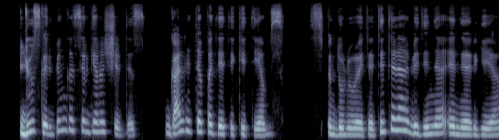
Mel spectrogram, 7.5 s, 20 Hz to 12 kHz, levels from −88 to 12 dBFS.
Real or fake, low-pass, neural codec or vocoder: real; 10.8 kHz; none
